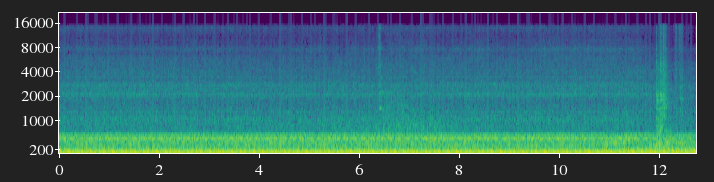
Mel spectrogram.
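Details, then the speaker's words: 2006 Chevy Silverado LBZ Duramax diesel, DSP5 tune, after install of 5-inch straight pipe with flow-through muffler and 8-inch tip, cat removed; recorded near tailpipe: deep, throaty idle, even low pulsing about two beats a second, no ticks or misses; healthy normal idle. "And the video doesn't do justice, but the ground is like vibrating near this uh tip. It's really uh awesome near the tailpipe. So, the 8-in tip definitely makes it sound uh louder or not louder, but deeper, uh throatier."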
